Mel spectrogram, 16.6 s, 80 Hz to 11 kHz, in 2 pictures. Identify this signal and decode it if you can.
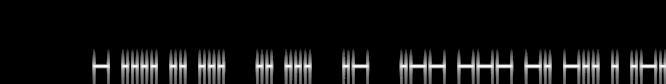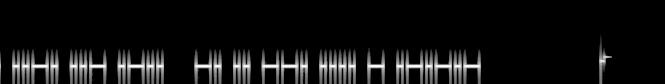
Morse code, heard as a keyed tone, about 20 wpm, 700 Hz. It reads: THIS IS A WONDERFUL NIGHT.
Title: Sentences from Top 1100 Words 20wpm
